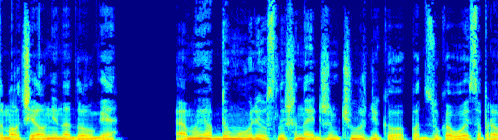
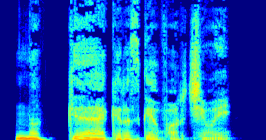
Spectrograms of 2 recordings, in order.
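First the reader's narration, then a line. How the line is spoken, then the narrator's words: Hissing uncle. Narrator (Russian): прошипел дядя Игнат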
